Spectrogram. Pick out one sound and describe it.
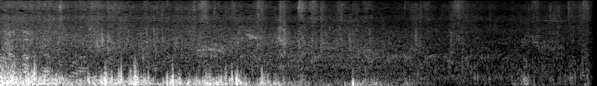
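Footsteps walk along a paved path.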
